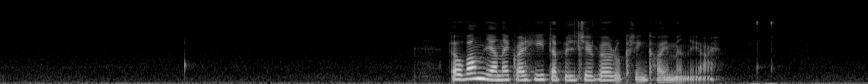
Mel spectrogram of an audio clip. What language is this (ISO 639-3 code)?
fao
